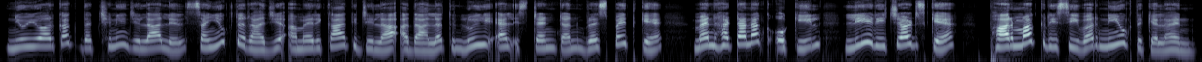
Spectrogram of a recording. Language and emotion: Maithili, neutral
